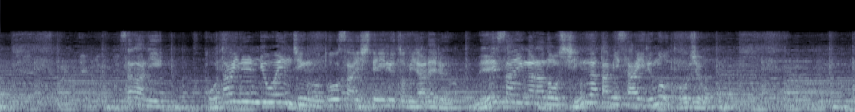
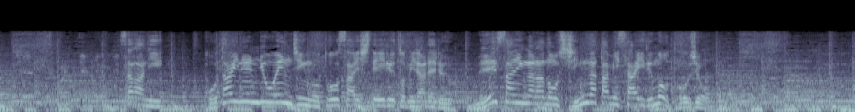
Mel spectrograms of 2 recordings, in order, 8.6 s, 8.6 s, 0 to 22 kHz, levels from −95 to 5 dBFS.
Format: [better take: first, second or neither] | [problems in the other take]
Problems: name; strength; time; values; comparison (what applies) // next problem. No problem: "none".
second | room echo; dies away in 0.5 s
